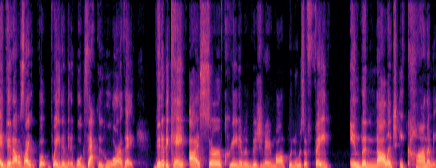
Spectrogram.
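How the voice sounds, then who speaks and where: Talking at a fairly quick pace, a woman uses a fairly high pitch with ordinary pitch variation in a very clean recording with a silent background. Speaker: business coach, founder. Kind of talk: interview.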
